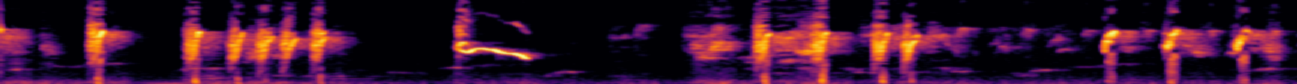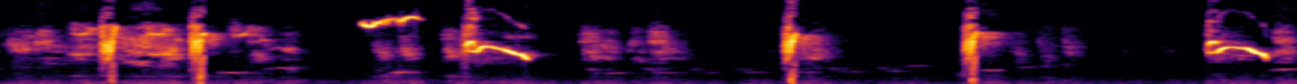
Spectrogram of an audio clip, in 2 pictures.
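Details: Singing female Van Hasselt's sunbird (kolibri ninja), a lure to stir other birds into song. Bursts of very high chattering chirps, sharp clicks and occasional looping slurred whistles, with short gaps.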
